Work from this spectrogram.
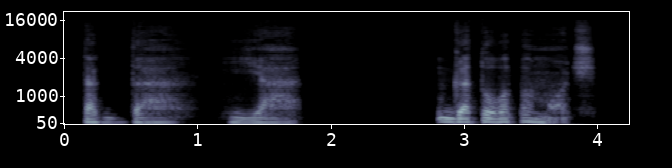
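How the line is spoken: Quiet. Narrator (Russian): тихо сказала Света

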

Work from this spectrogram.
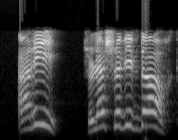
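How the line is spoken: Shouted. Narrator (French): cria Dubois

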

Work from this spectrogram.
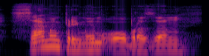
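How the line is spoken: Sighing. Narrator (Russian): вздохнул я

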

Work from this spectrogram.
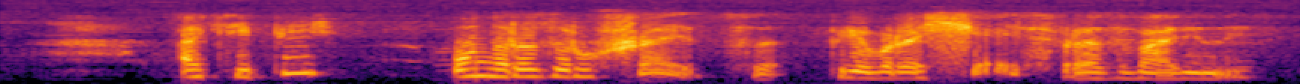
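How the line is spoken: Thoughtful. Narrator (Russian): задумчиво сказала Каро

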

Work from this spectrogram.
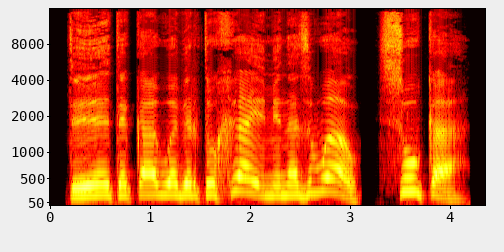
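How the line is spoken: Hiss. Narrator (Russian): Прошипел один из них

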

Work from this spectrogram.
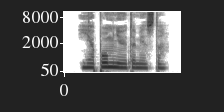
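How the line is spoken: Quiet, trembling with emotion. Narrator (Russian): тихо сказал скалолом, его голос дрожал от эмоций

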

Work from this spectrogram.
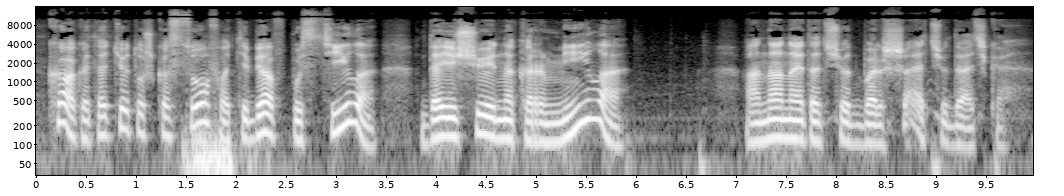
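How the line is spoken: Laughing father. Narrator (Russian): И отец впервые после смерти Нелли рассмеялся и сказал

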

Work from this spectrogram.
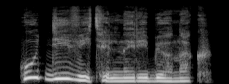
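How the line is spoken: Sighing. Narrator (Russian): вздохнула она

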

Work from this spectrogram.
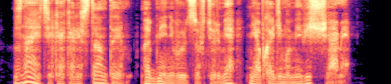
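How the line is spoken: Hoarse chuckle. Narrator (Russian): Я хрипло усмехнулся

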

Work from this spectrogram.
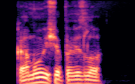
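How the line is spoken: Grumbled. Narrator (Russian): проворчал Харалд

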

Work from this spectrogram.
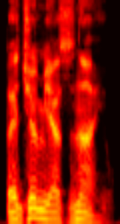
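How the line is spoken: Somewhat rude. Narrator (Russian): несколько грубо ответил Петр Степанович

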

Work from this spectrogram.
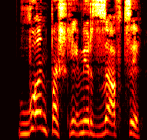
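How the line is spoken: Old woman yelling. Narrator (Russian): орала старуха

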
